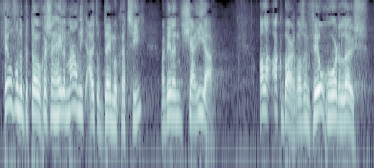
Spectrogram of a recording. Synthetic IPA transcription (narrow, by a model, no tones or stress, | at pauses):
v̥ɪːlˠvɑndəbətowχəɹsɛjnɦejləmaːlˠnitœ̰ɥtɔb̚dejmokratsi | maːɹʋɪlənʃaːrija̰ː | ɑlaʔɑɡbɑɹʋɑsənvɪːlˠχəɦʊːɹdəløɥs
